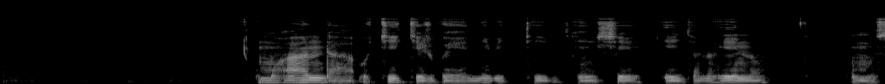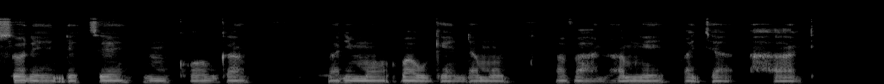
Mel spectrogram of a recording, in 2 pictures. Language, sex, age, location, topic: Kinyarwanda, male, 18-24, Nyagatare, agriculture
